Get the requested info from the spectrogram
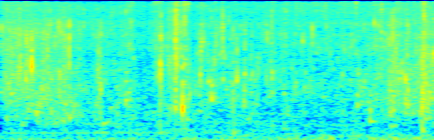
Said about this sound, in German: Und vielleicht hörst du auch das Plätschern an deinem Sub, an deinem Körper, wie jede kleine Welle zu dir gelangt.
